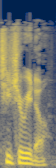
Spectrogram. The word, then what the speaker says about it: Chicharito: Chicharito.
